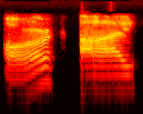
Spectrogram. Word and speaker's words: Ried: My last name is Ried. Mm-hmm. I before E, except after C. So it's German, and in German you always pronounce the second vowel. So hence why Stein is Stein and Reed is Reed.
